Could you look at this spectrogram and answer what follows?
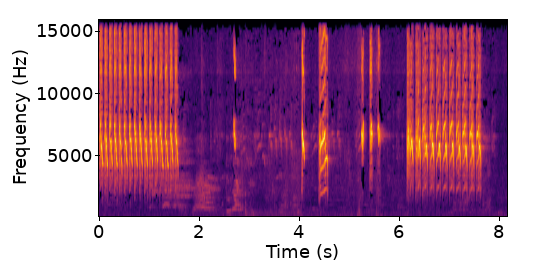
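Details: Crested Jay (sogon) in full, energetic voice, used as a lure to provoke other sogon into answering: a fast, dry, high rattle lasting about one and a half seconds, a few scattered sharp notes, then another long rattle.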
